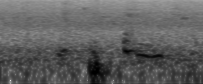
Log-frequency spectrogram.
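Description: A dull thump about a second in, followed by a short cooing bird call that falls in pitch.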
